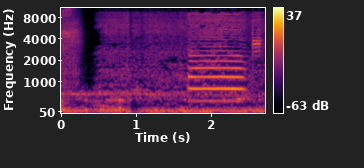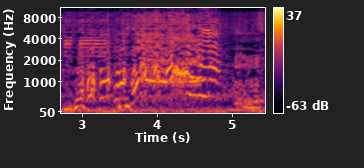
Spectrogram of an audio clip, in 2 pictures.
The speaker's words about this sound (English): Here, take your vuvuzela.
